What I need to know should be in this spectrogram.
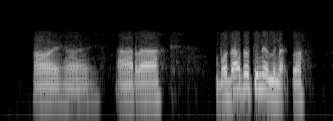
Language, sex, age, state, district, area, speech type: Santali, male, 30-45, Jharkhand, East Singhbhum, rural, conversation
